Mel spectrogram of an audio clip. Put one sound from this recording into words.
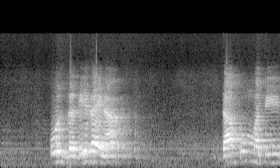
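A man speaks calmly nearby, with pauses.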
